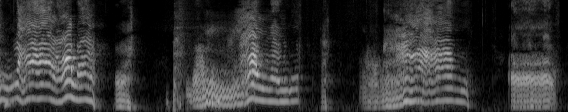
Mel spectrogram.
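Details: Small adult female Chihuahua making odd gremlin-like noises while playing with a six-month-old Chiweenie puppy indoors; a string of loud, wobbling, moaning growls with rising and falling pitch, separated by short gaps and a few quick grunts.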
